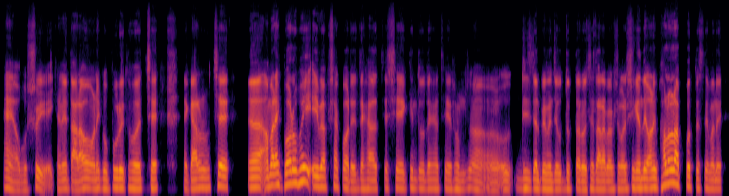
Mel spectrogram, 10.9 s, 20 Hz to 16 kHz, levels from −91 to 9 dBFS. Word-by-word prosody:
হ্যাঁ, 135 -4 0
অবশ্যই। 110 +1 -3
এইখানে 120 +2 -4
তারাও 115 +4 +3
অনেক 130 +1 -2
উপকৃত 135 +1 0
হয়েছে 125 +1 0 0.5
এ - - -2
কারণ 130 +2 +2
হচ্ছে 140 +4 +2 0.4
অ্যা 140 - +5 0.2
আমার 170 +3 +5
এক - - -10
বড় 190 +2 +6
ভাই 230 +1 +7
এই 150 - +4
ব্যবসা 150 +1 -3
করে। 130 -4 0
দেখা 125 0 -2
যাচ্ছে 120 +2 -7
সে 135 - -2 0.2
কিন্তু 130 -1 -6
দেখা 125 0 -3
যাচ্ছে 125 +2 -10
এরকম 120 0 -5 0.2
আ - - -2 0.2
আ - - -5 0.2
ও - - -2 0.3
ডিজিটাল 130 -1 0
পেমেন্ট 120 -2 0
যে - - 0
উদ্যোক্তা 120 +1 -5
রয়েছে, 115 +2 0
তারা 115 0 +3
ব্যবসা 115 +1 -3
করে। 115 - 0
সেখান 130 -1 +1
থেকে 135 -1 +4
অনেক 140 -1 +2
ভালো 185 +4 +5
লাভ 180 - +4
করতেছে 135 -4 -2
মানে 120 0 -2
125 Hz, 235 wpm, -24 LUFS, 120-140 Hz, 0.5 s, ভাই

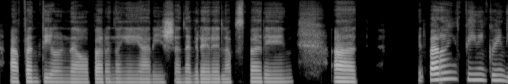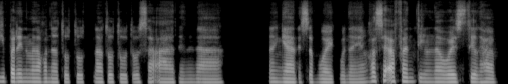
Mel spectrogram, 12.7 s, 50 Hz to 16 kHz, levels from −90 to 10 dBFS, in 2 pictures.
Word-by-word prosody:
up 165 -1 +5
until 165 -1 +1
now 145 -1 0
parang 150 0 0
nangyayari 145 -1 -3
siya, 150 +1 +6
nagre-relapse 150 0 0
pa 165 0 +2
rin. 160 +1 -3 0.5
At 170 -2 +7 0.9
parang 275 +4 +7
feeling 245 -1 0
ko 230 - -2
hindi 205 -5 -3
pa 175 0 +2
rin 170 -1 -1
naman 165 0 -1
ako 160 - -4
natutot 155 0 -6
natututo 155 -1 -5
sa 155 0 -2
aral 145 0 -4
na, 145 0 -4 0.6
nangyari 155 -2 -1
sa - - +2
buhay 145 -1 -2
ko 145 - -11
na 140 0 -6
'yan, 150 +2 -7
kasi 190 +1 +3
up 190 - +4
until 170 -2 -3
now 160 -1 -1
we 160 - +2
still 160 +1 0
have 150 -1 -2
155 Hz, 170 wpm, -26 LUFS, 150-165 Hz, 0.9 s, At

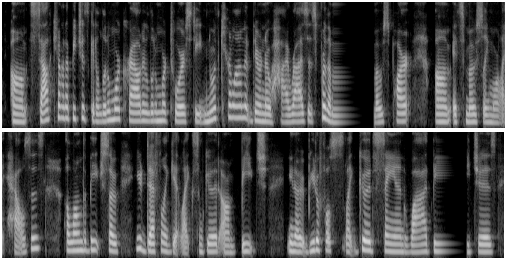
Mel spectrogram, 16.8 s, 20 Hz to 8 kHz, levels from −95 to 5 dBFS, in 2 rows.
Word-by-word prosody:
um, 175 -1 +3
South 215 +4 +3
Carolina 260 -2 0
beaches 255 -1 -3
get 195 -5 -2
a - - 0
little 185 +4 +1
more 240 +1 +3
crowded, 200 -2 +2
a - - -1
little 195 0 -1
more 205 0 +1
touristy, 180 -2 0
North 220 +8 +1
Carolina, 275 -2 +1
there 200 -1 0
are - - +1
no 180 -2 +2
high-rises 180 +3 -1
for 275 - +4
the 205 - +4
m 160 -1 -8 0.5
most 165 +2 -3
part, 185 0 +1 0.4
um, 175 -1 +4
it's 170 +2 -1
mostly 170 -1 0
more 160 -2 -4
like - - -8
houses 250 +10 -1 0.4
along 205 0 +4
the 215 - -1
beach, 220 +1 -1
so 195 -3 +3 0.3
you 255 0 +2
definitely 185 0 +2
get, 170 - -3
like, - - -4
some 180 - -4
good, 180 +1 +1
um, 160 -1 -1
beach, 185 +2 -4 0.3
you 195 - +2
know, 170 -2 +4
beautiful, 205 - +1
s 100 0 -3
like, 175 -1 -3
good 210 -1 +5
sand, 180 -3 0
white 170 +1 0
beaches, 185 -2 -3
185 Hz, 185 wpm, -22 LUFS, 175-205 Hz, 0.5 s, good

